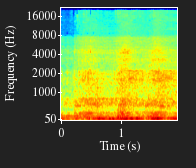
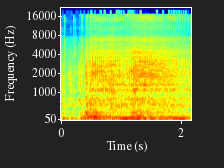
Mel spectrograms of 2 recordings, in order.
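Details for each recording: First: 150cc single-cylinder motorcycle after repair for valve noise: the worn camshaft and complete head tower and one valve were replaced. It now runs smoothly with an even thump and no top-end ticking. Normal running. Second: 2008 150cc single motorcycle idling: quick steady metallic valve tapping from the top of the engine, returning after two valve adjustments; mechanic suspects a worn valve, head to be removed; finding is a seized rocker assembly.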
